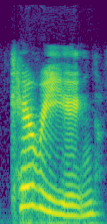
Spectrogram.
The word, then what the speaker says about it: carrying: Let's also say carrying. Carrying. Mm-hmm. Carrying. Carrying. Yes. So first syllable will be strong.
